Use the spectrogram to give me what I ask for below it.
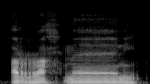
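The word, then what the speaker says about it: الرحمن: Instead of Shamsiyya, so you would have arra, ha, sukoon, arrah, mim, fatha, alif saghira, ma, so it'd be arrahma, nun kasra, ni. Arrahmani is the word here.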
